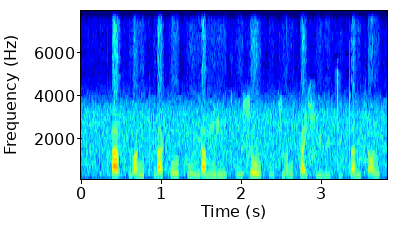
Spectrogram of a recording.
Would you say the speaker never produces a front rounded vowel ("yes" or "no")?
no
